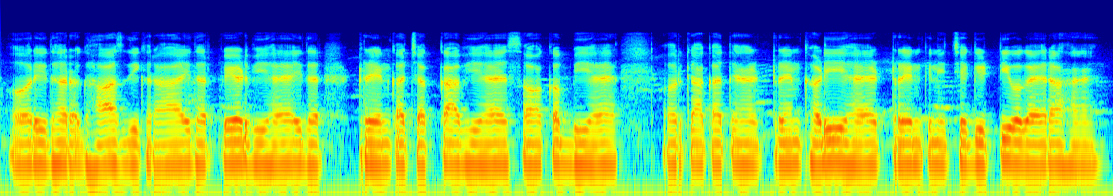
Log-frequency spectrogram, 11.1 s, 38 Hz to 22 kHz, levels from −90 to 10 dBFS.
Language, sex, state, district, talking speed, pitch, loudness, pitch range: Hindi, male, Chhattisgarh, Balrampur, 170 wpm, 105 Hz, -16 LUFS, 105-110 Hz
